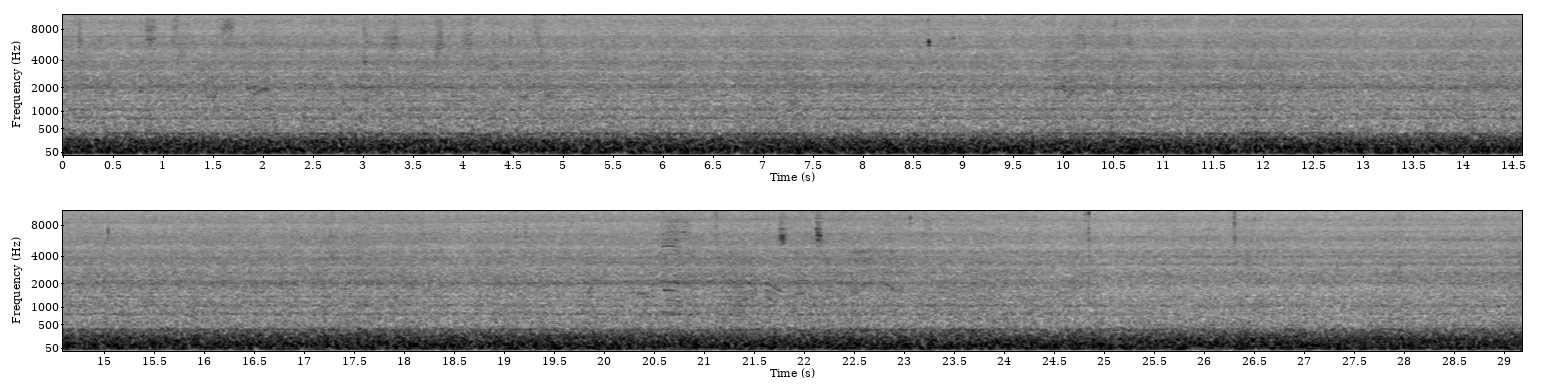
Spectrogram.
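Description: Jet airliner cabin noise from a window seat beside the engine on approach: a steady, low rumble of engine and airflow that does not change.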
